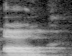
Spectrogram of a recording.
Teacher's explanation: अ का उच्चारण स्थान भी कंठ है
